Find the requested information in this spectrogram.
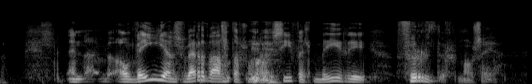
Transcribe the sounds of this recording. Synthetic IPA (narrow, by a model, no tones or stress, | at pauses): ɛnawveːjansvɛɾðaal̥t̪av̥fsɔnasiːfɛl̥t̪meːjɾɪ | fʏɾðʏ̰ɾ̥ma̰wsḛːja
